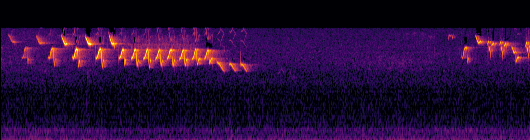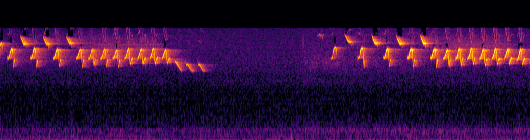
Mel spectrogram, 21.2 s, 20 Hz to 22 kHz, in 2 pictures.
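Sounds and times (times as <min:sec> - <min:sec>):
red-breasted flycatcher calling: 0:00.0 - 0:05.7, 0:09.0 - 0:14.8, 0:16.7 - 0:21.1.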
